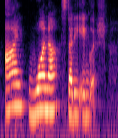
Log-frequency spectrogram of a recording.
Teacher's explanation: Or you might say, "I want to study English." Here we're changing want to to wanna. Again, the word to changes to a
